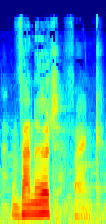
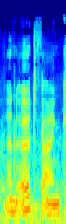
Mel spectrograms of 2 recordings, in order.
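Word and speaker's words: Van Uytvanck: Incidentally, pronunciation corner, apparently we've been getting it wrong with the old pronunciation of Van Ooytvanck. Apparently it's Van Ooytvanck. – Van Ooytvanck. – So I've been corrected there.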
